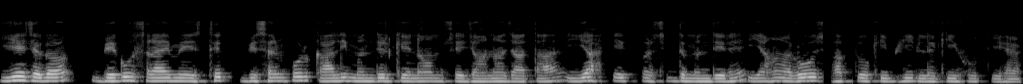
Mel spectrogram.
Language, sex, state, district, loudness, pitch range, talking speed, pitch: Maithili, male, Bihar, Begusarai, -25 LUFS, 140-160 Hz, 160 wpm, 150 Hz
